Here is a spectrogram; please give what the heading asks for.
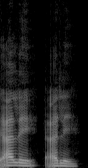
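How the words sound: It is said in a regional Vosges accent. "dans les Vosges on dit"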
